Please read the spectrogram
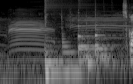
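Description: Sheep bleating twice, a short call and then a longer one.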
